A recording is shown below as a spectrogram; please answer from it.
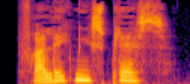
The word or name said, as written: fralægningsplads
